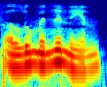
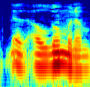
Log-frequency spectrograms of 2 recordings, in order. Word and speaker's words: aluminium: The term silver screen comes from the actual silver, or similarly reflective aluminium, however you pronounce that. It's really aluminum, but I guess in Europe they call aluminium.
